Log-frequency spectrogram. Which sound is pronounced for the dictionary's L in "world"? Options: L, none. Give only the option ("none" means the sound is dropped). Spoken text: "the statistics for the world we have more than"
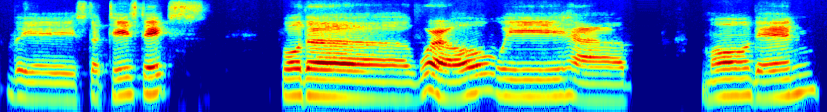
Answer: L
